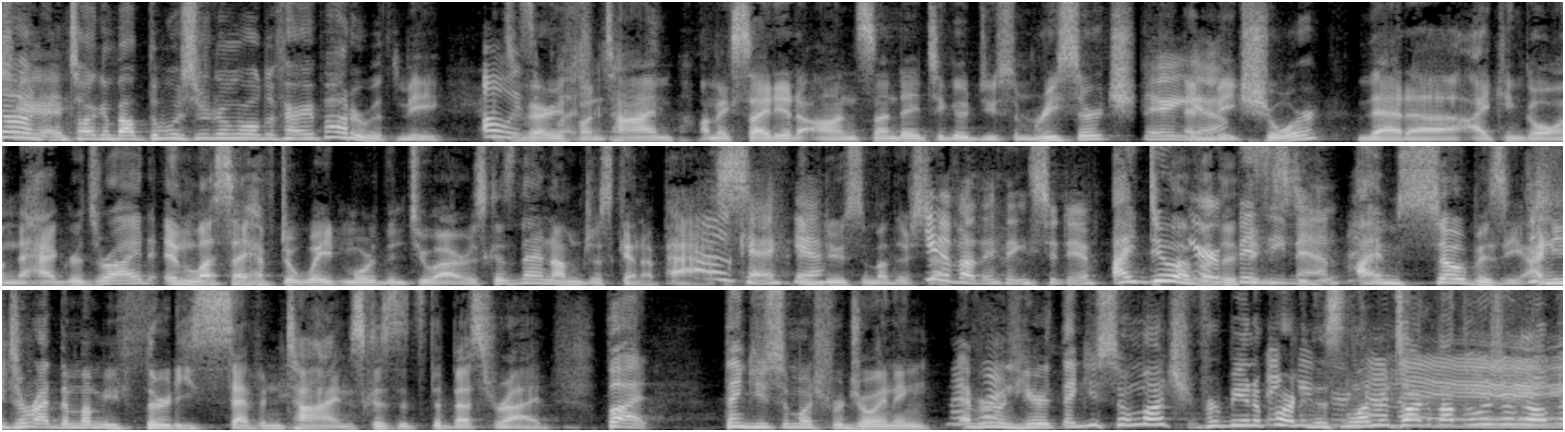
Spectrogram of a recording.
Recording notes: Live from Podcast Movement 19 in Orlando, FL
